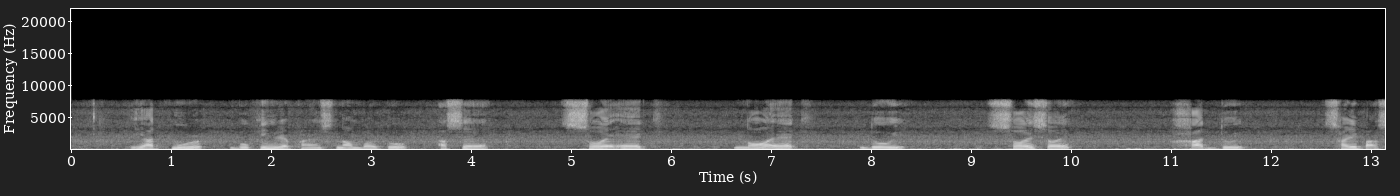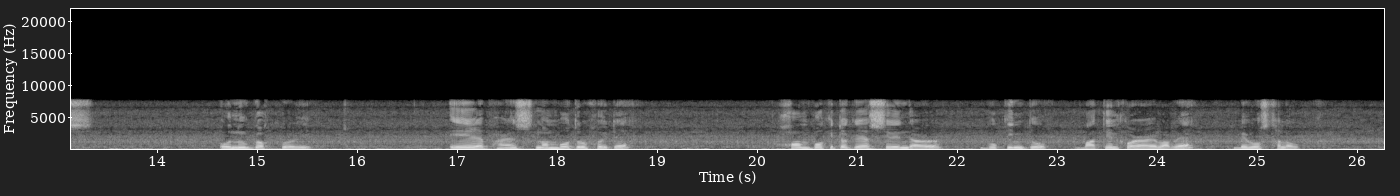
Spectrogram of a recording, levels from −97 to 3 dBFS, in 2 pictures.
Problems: none marked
